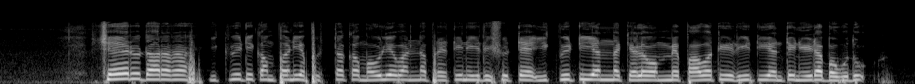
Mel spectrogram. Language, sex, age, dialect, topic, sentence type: Kannada, male, 18-24, Mysore Kannada, banking, statement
